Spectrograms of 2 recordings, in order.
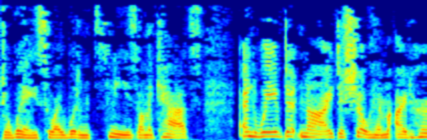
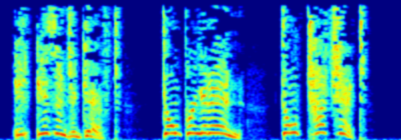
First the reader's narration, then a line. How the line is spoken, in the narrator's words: Nye screamed from the city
